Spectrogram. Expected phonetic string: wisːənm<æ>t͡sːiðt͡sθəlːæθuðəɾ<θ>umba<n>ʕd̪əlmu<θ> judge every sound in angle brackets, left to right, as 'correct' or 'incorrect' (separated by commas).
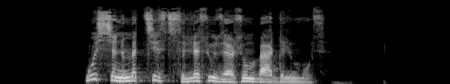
correct, correct, incorrect, correct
